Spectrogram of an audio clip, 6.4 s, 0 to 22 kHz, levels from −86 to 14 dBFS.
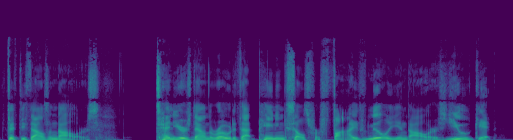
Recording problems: none

